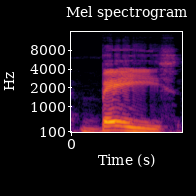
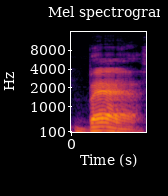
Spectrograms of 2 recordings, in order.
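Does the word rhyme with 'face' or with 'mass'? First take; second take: face; mass. First: The vowel is long, rhyming with face. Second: The vowel is short, rhyming with mass. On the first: It names a low-pitched musical instrument. "si se pronuncia base, ... significa bajo" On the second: It names a kind of fish. "Si se pronuncia así, bass, significa róbalo"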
